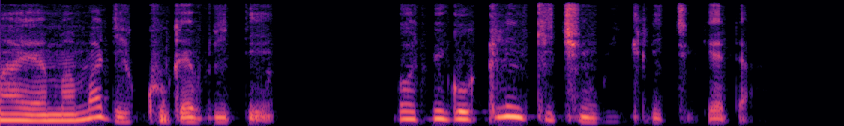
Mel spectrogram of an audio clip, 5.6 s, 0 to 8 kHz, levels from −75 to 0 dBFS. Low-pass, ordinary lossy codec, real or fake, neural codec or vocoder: 7.2 kHz; none; real; none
